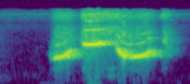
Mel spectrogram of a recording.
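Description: A single word in a whistled language, meaning goodbye, is whistled alone as three connected bright, loud tones, with the middle one highest, lasting just over a second.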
